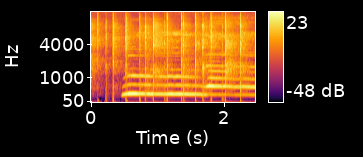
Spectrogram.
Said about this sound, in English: Cue it up. Let's get the button. Let's get the clap.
